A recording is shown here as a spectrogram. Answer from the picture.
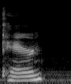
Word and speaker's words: Karen: It's pronounced Cairn.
